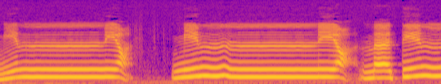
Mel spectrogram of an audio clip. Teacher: Idgham bigunnah karena ada nun sukun bertemu dengan huruf nun. Cara bacanya masukkan langsung ke huruf nun kedua ya sambil berdengung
